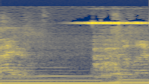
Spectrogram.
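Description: Electric guitar through an amplifier: a low chord held and left ringing, then another struck near the end. A thin high whine sounds over it for about a second.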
